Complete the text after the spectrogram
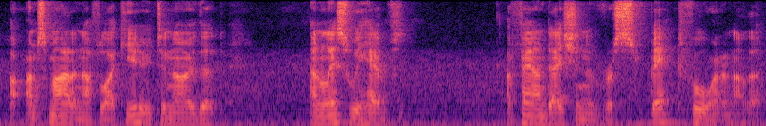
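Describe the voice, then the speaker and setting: A man's voice: lowish voice, vocal fry, a little hiss or hum. A middle-aged man with a New Zealand accent giving an informal motivational talk, reflective and speaking straight to the listener.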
